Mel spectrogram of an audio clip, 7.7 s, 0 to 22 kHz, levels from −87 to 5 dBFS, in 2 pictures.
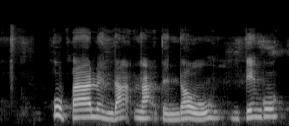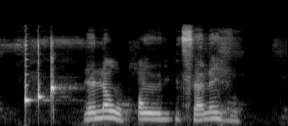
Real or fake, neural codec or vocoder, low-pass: fake; codec, 44.1 kHz, 3.4 kbps, Pupu-Codec; 10.8 kHz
